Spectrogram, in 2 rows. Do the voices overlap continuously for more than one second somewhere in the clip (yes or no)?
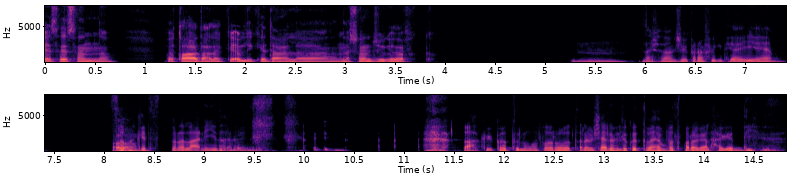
no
